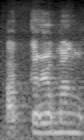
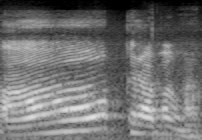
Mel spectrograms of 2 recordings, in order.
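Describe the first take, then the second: First: The first vowel is short, run into one word. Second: The first vowel is long, set apart from the rest. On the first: It means something improper. The speaker calls it wrong. "జాగ్రత్తగా చదవకపోతే అక్రమం అవుతుంది" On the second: It means that proper order. The speaker calls it right. "అక్రమం కాదు, ఆ క్రమం"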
